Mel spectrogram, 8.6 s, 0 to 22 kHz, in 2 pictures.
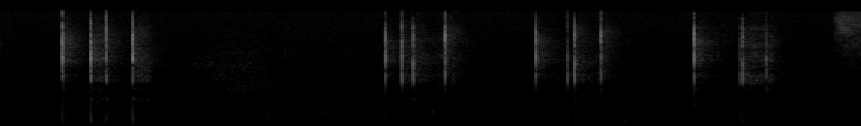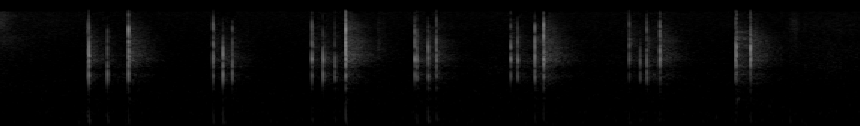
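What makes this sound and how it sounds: Long red-painted nails tap and click on the black lid and sides of a medium dark plastic cosmetic cream jar with a purple label, held in one hand. Bursts of quick, bright, dry clicks come in small clusters, about 25 in all, with one soft brushing swish partway through and a quiet hiss between them.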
